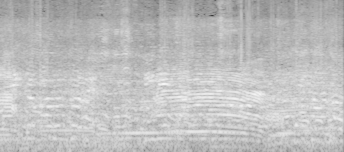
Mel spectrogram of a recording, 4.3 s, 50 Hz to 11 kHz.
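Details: Sahiwal cattle at a busy cattle market in Chittagong, Bangladesh, on 19 December 2024, where a farmer buys a Sahiwal bull calf; a drawn-out, steady low moo swells midway, heard over constant crowd chatter and market din.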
